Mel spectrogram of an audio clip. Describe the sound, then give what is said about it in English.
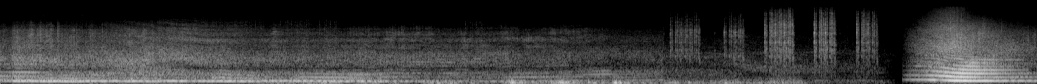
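Racing cars roar past the first bend at Thruxton during a race: a steady engine drone, then several quick whooshing passes in succession, ending with one loud car screaming by, its pitch sweeping. “Matt Neal in third or fourth place as the cars roar past the first bend here at Thruxton.”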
